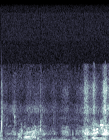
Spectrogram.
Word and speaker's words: Boerne: Burning's how you pronounce it. They say it rhymes with journey.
